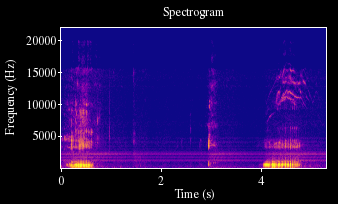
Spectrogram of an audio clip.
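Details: Two long, rough, fluttering snores about four seconds apart, with quiet breathing between, recorded with the ear close to a sleeping dog in bed; ordinary snoring.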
